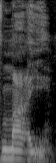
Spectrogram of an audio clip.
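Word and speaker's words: מים: have the Biblical Hebrew Mayim now the M the consonant M on the end is not pronounced so it will give us may the same thing we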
